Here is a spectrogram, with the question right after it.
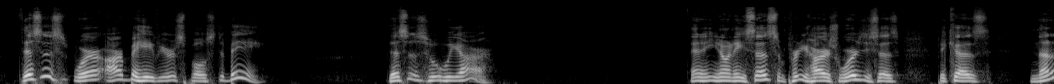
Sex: male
